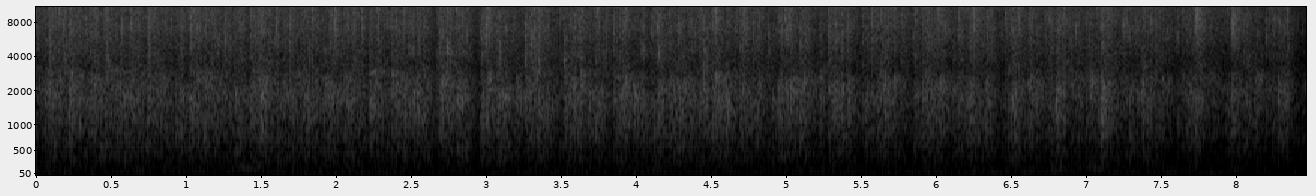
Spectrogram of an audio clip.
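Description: An audience claps in steady, sustained applause, a dense wash of many hands that holds at an even level for the whole stretch, with no voices standing out.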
